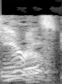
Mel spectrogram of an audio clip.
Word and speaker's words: gyro: Actually, gyro. actually, it's the G is silent. – Yeah. – So it's Euro.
